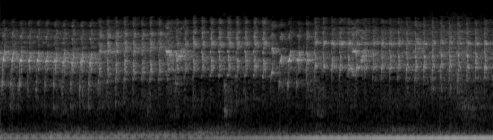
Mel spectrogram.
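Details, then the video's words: Novice fighter lovebird in a lure test, producing a continuous ngekek: dense, high, rattling chatter in steady rapid pulses, over a low electrical hum. "Pancingan Lovebird Fighter Ngetik Ngekek Terpanjang"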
